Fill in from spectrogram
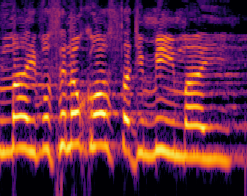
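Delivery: high, loud anguished cry; hurt child's loud reproach; desperate plea. Acted. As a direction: cry out to mother from his knees. Kneeling boy begs mother.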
